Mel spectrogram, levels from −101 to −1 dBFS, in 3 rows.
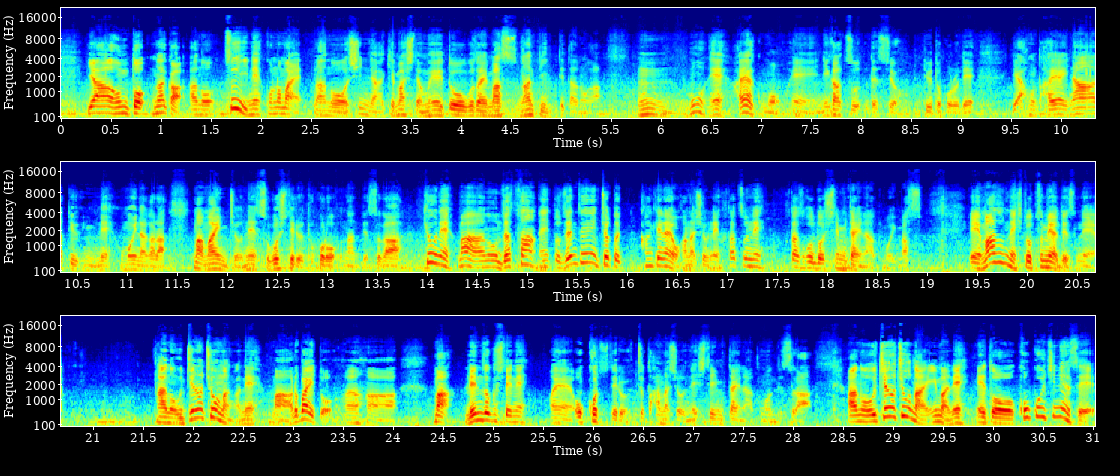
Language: Japanese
